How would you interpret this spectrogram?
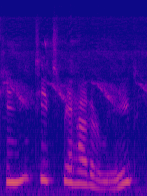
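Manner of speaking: put-on little boy asking. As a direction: ask sweetly like a small boy. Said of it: "he came and said".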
